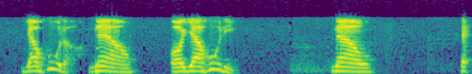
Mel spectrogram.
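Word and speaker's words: יהודה: the word Judaism or Judah within Hebrew is pronounced yahuda now or yahudi now the ancient ktic name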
